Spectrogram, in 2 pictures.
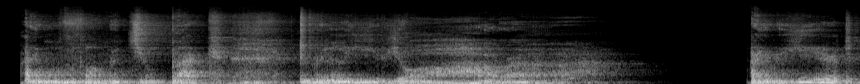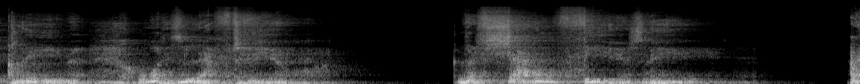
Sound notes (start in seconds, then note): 1.0 extremely Deep Voice; 8.1 extremely Deep Voice; 13.7 extremely Deep Voice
